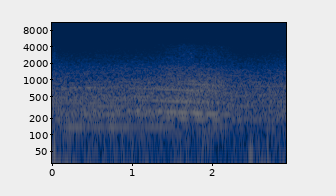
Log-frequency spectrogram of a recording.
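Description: A green McLaren GT3 race car in a racing video game at Mugello, its engine holding a steady, fairly quiet drone that swells slightly midway and carries no speech.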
